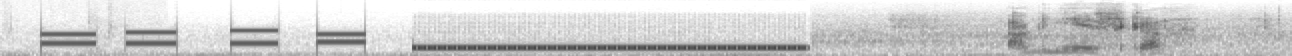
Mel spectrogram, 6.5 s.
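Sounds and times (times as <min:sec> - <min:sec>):
phone keypad beeps: 0:00.2 - 0:04.0
speech: 0:05.4 - 0:06.4.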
